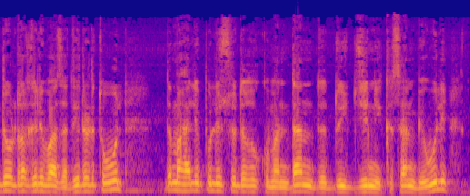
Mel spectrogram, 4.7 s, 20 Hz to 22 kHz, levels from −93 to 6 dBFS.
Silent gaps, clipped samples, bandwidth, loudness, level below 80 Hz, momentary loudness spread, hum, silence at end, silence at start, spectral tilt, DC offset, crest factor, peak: none; under 0.1%; 16 kHz; -15 LUFS; -56 dBFS; 4 LU; none; 0.1 s; 0 s; -5.5 dB/octave; under 0.1%; 14 dB; 0 dBFS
